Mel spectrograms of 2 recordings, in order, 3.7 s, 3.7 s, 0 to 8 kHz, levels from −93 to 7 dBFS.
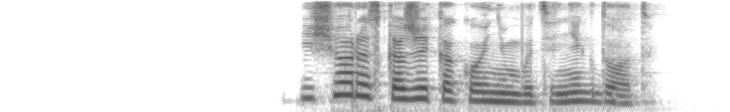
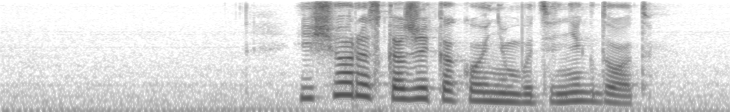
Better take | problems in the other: second | noise reduction (neural mask model DeepFilterNet 3)

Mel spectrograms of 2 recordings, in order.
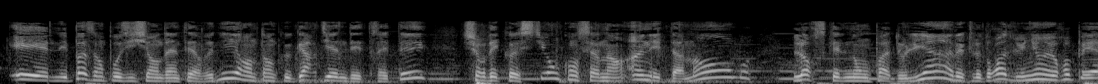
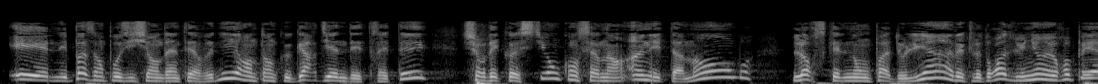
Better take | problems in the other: second | background sound (Organ); 17 dB below the speech

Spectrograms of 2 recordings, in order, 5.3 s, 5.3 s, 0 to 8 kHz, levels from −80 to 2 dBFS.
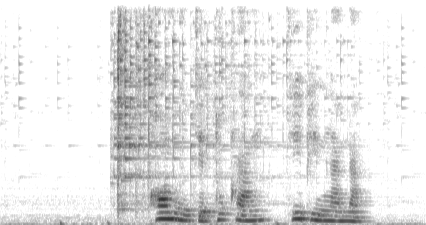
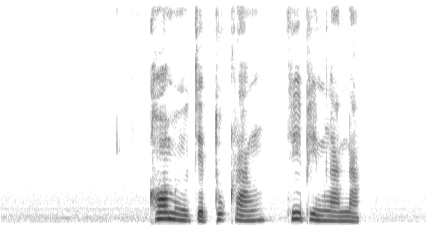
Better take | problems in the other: second | background sound (Wind chime); 12 dB below the speech // room echo; dies away in 0.3 s

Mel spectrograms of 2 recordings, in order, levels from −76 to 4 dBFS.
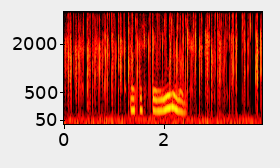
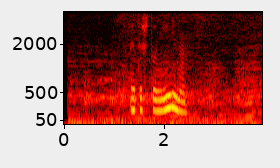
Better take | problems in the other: second | noise reduction (neural diffusion model UNIVERSE++)

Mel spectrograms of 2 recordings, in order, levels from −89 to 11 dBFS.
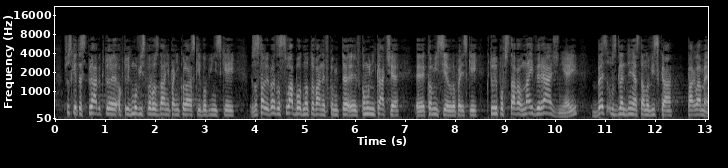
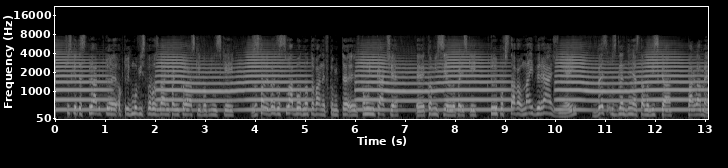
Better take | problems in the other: first | background sound (Trumpet); 4 dB above the speech

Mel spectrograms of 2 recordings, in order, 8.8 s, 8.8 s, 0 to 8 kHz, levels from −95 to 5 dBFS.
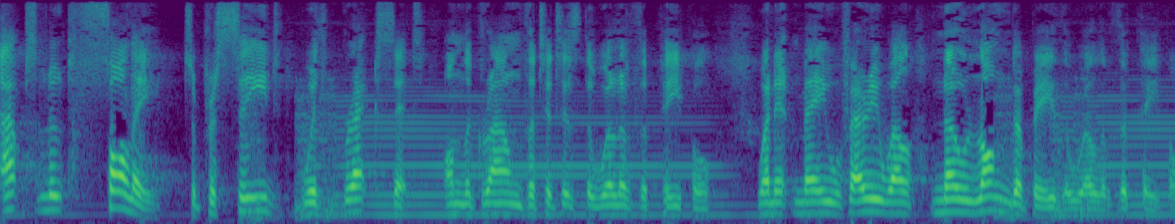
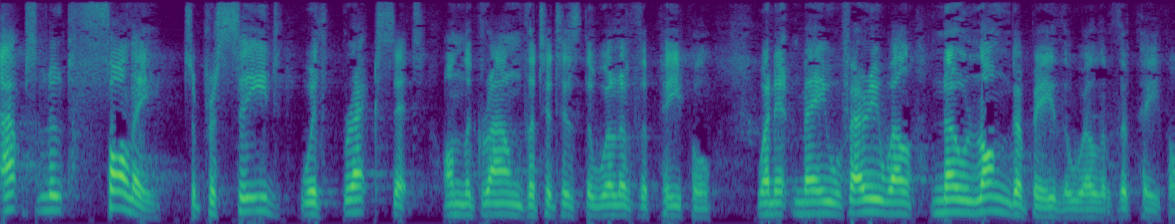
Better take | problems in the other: second | background sound (Bowed string instrument); 20 dB below the speech

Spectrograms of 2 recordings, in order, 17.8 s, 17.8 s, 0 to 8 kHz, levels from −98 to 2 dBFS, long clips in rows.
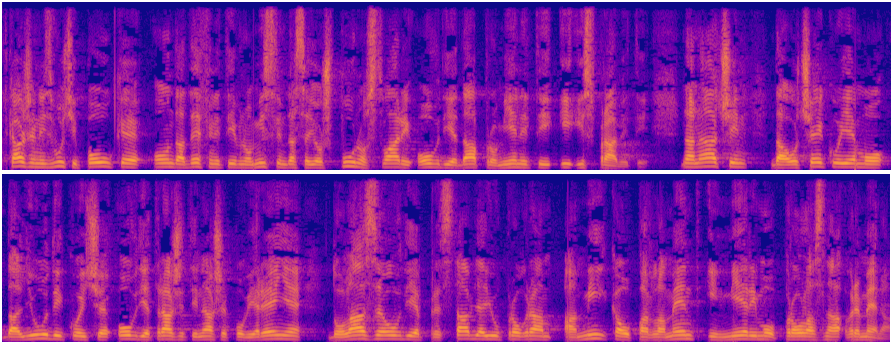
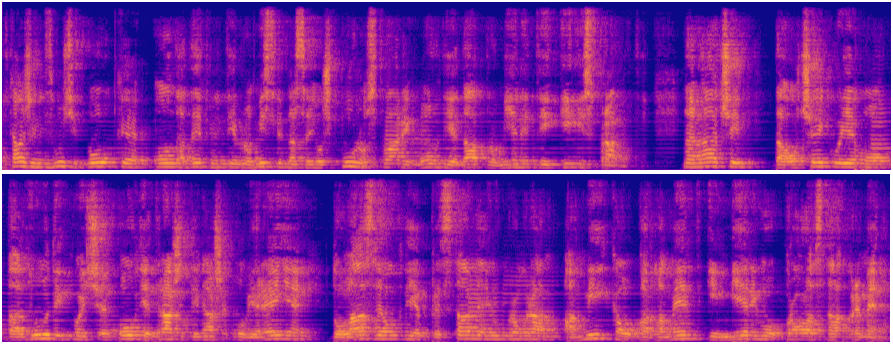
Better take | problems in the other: first | noise reduction (neural mask model DeepFilterNet 3)

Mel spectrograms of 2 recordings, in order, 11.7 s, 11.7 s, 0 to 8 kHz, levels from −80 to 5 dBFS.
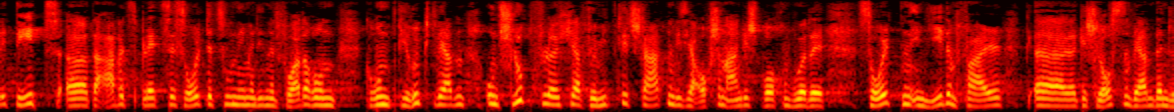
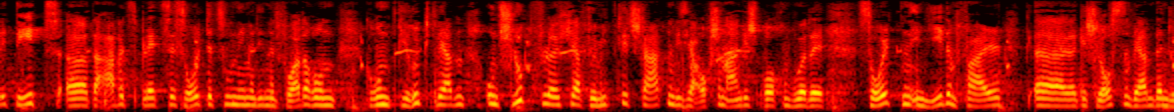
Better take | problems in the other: first | background sound (Car); 18 dB below the speech

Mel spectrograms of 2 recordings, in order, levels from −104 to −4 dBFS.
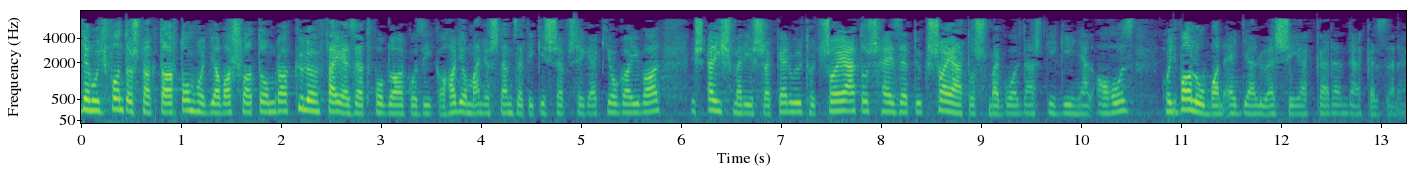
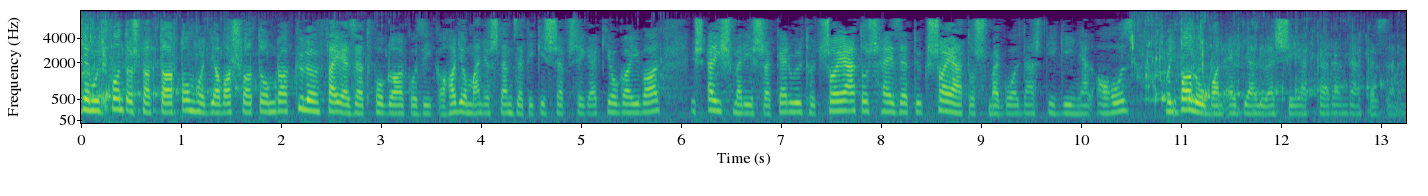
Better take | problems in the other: first | background sound (Liquid); 15 dB below the speech

